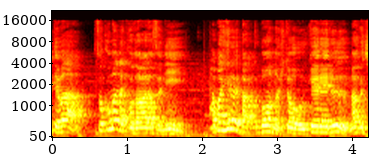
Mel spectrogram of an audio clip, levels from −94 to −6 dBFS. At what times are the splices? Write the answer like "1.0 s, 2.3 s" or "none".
none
